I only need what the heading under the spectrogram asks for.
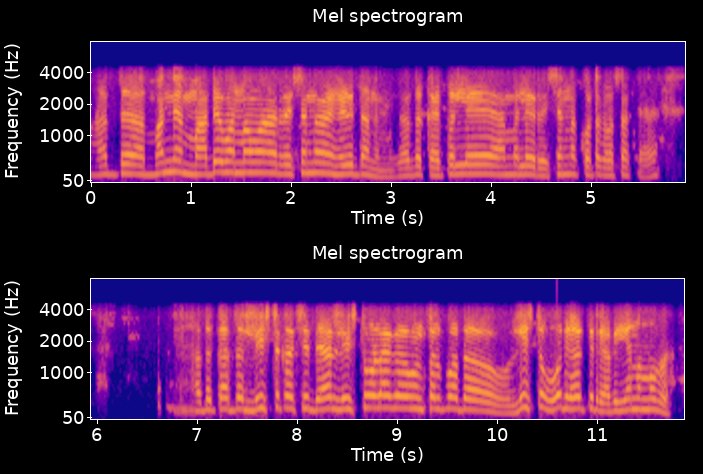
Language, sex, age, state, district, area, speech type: Kannada, male, 30-45, Karnataka, Dharwad, urban, conversation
